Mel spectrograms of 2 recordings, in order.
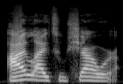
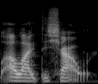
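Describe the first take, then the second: First: It is said louder. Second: It is said at normal volume.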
